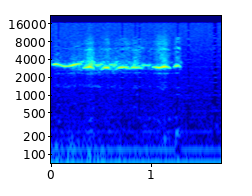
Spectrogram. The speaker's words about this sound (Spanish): Tú ves todo eso, entonces ese es el viento. O si no oyes el pitito del viento.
